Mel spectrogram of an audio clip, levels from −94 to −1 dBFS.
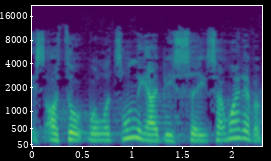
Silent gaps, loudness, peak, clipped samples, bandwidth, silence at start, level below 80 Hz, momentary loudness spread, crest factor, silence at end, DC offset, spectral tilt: none; -27 LUFS; -10 dBFS; under 0.1%; 12.5 kHz; 0 s; -72 dBFS; 3 LU; 18 dB; 0 s; under 0.1%; -4.5 dB/octave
